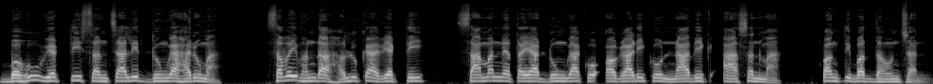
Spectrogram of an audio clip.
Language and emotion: Nepali, neutral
